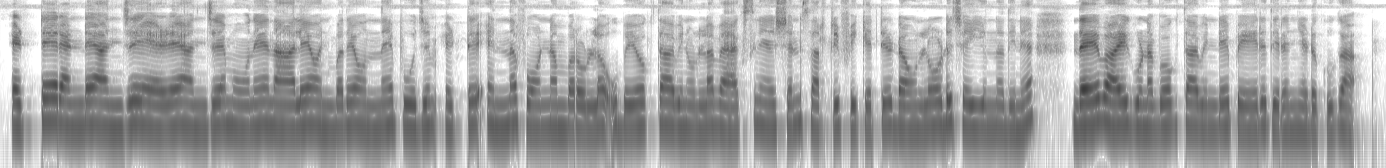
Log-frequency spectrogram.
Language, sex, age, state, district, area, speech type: Malayalam, female, 45-60, Kerala, Wayanad, rural, read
